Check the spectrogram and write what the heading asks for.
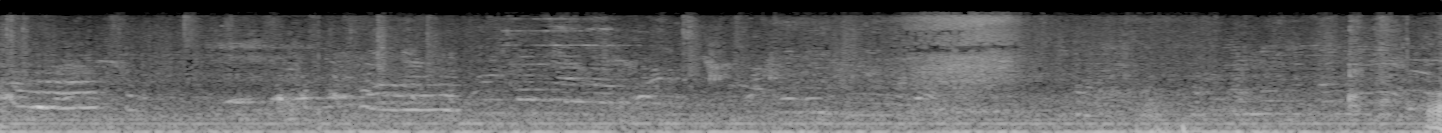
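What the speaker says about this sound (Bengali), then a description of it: "এখানে আমার আরেকটা টাইগার মোরগ আছে" A tiger-breed rooster and chickens cluck softly in a rooftop cage farm, scattered faint calls over a constant low hum and background noise, with a voice in the distance.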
